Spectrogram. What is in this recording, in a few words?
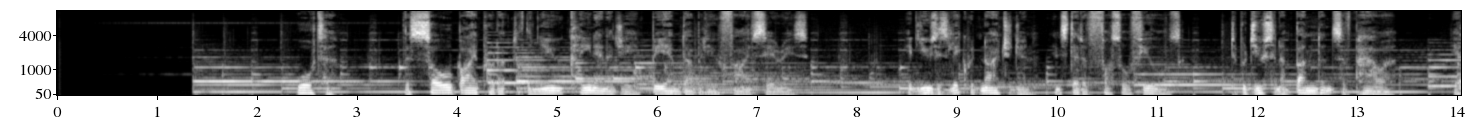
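commercials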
